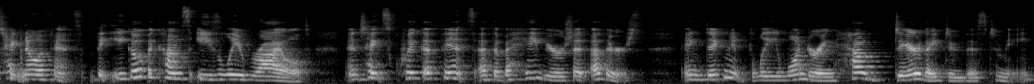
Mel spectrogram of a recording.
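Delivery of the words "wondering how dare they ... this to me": ordinary talk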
